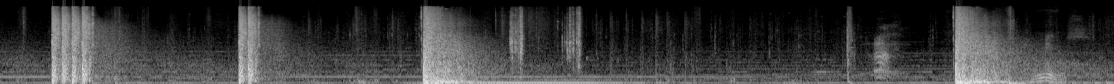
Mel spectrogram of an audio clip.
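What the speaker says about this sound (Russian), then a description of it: "Стреляют." Gunfire in the video game DayZ, several loud, sharp bursts of rapid shots spread across the clip with quieter ambient noise between them.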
